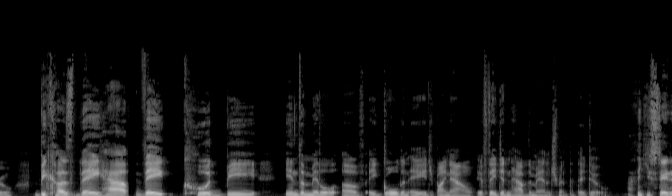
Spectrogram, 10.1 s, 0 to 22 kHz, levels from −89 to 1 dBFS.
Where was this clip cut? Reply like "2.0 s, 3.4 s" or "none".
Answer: 1.9 s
